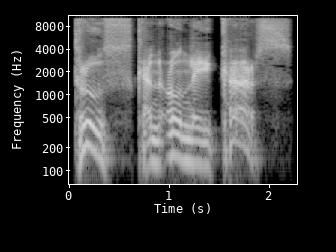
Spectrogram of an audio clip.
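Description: A man's voice: mid-range voice, very animated, drawn-out words, bright, forceful tone, no room sound, pitched above the performer's own voice, exaggerated voice. Male reader doing a drawling, sardonic priest, weary and tormented, dry sound.

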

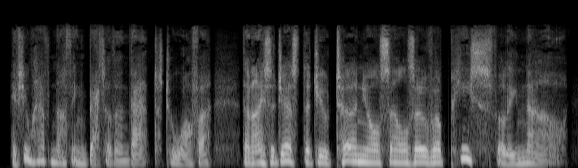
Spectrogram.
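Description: An imperious, unyielding commander acted by a male narrator speaks with formal, forceful scorn in a fantasy audiobook. His voice rises above the reader's usual pitch, in a dry recording. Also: dry recording, natural voice. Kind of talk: fantasy audiobook character reading.

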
